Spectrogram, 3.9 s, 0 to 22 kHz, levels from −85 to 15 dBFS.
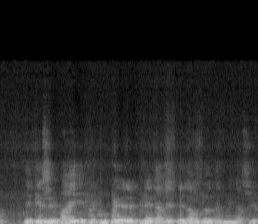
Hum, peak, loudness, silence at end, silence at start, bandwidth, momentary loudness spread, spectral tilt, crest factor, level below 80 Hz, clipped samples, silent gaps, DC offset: none; 0 dBFS; -14 LUFS; 0 s; 0 s; 9.8 kHz; 5 LU; -8.5 dB/octave; 12 dB; -40 dBFS; under 0.1%; none; under 0.1%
